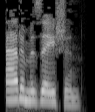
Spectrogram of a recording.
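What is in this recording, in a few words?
"atomisation", English, uk British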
